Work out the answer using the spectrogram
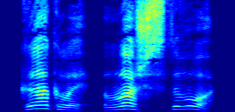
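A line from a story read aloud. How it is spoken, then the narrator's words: Heavily lisping question. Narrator (Russian): спросил страшно шепелявый неприятный тип без верхнего ряда зубов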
